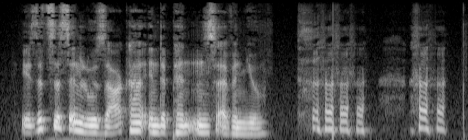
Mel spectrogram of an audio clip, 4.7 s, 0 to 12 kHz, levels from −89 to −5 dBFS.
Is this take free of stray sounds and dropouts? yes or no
no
